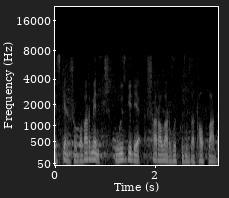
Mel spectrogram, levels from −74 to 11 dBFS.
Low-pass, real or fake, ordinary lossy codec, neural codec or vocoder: 7.2 kHz; real; none; none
